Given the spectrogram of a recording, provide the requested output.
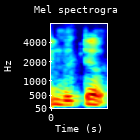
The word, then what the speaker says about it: l'hôtel: Elision is removing the E. We now, instead of saying, instead of doing le hôtel, we do this, we put an apostrophe and we pronounce the two together. We say l'hôtel, elision, contraction. Un hôtel, that is liaison.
